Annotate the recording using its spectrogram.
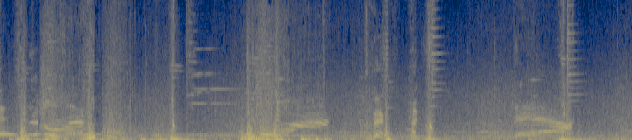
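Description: Swords clash and clang sharply in a fight.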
